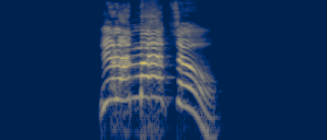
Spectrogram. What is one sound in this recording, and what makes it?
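A man shouts loudly and close into a microphone.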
